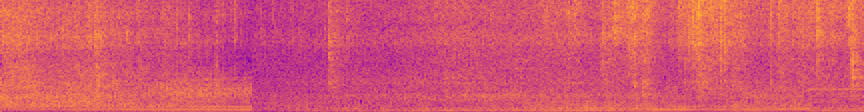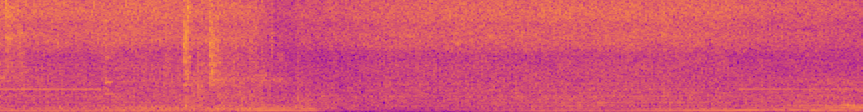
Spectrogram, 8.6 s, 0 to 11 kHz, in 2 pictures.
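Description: RAM 1500 RHO's twin-turbo 3.0-litre Hurricane H/O straight-six under hard acceleration on dirt, its note climbing several times as the truck pulls through the gears. The sound jumps abruptly about a second in and again near six seconds, where the footage cuts between passes.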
